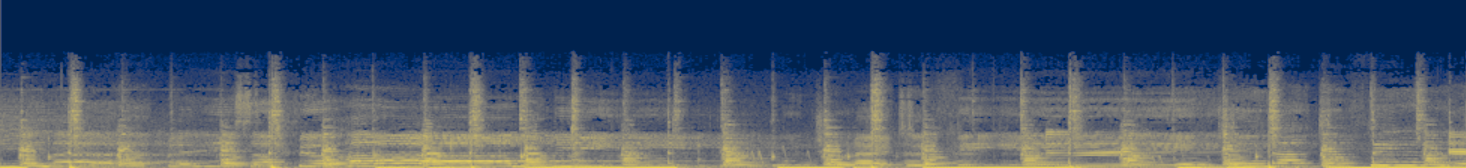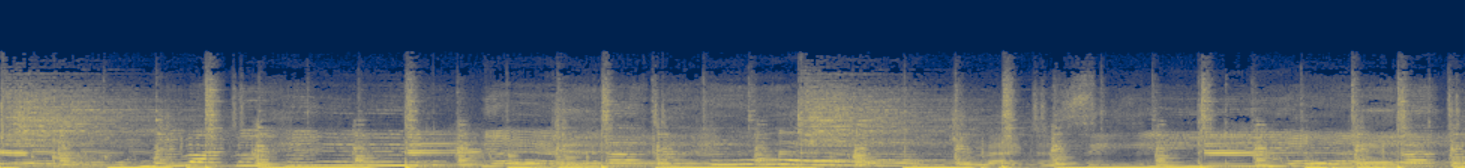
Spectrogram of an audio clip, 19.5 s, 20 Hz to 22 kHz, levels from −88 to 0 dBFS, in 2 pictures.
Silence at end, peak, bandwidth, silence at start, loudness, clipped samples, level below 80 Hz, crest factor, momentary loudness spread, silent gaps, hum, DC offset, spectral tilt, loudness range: 0 s; 0 dBFS; 12.5 kHz; 0 s; -12 LUFS; under 0.1%; -12 dBFS; 10 dB; 7 LU; none; none; under 0.1%; -4.5 dB/octave; 1 LU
